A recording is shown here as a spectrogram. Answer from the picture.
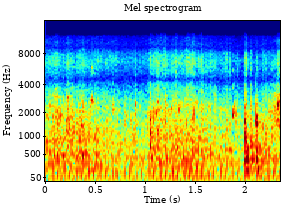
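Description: Chalk scratching on a blackboard as a line is written, with a few faint taps, over a steady low hum on the recording.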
